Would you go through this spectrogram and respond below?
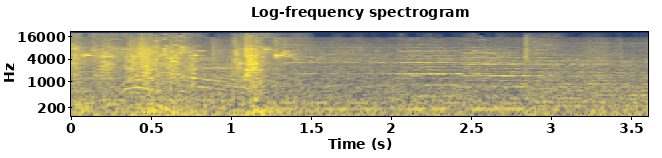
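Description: Crossbow bolts loosed and striking a hilltop in a Total War battle, heard as a dense mechanical clatter and creak under steady battlefield din, with a few sharper impacts.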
